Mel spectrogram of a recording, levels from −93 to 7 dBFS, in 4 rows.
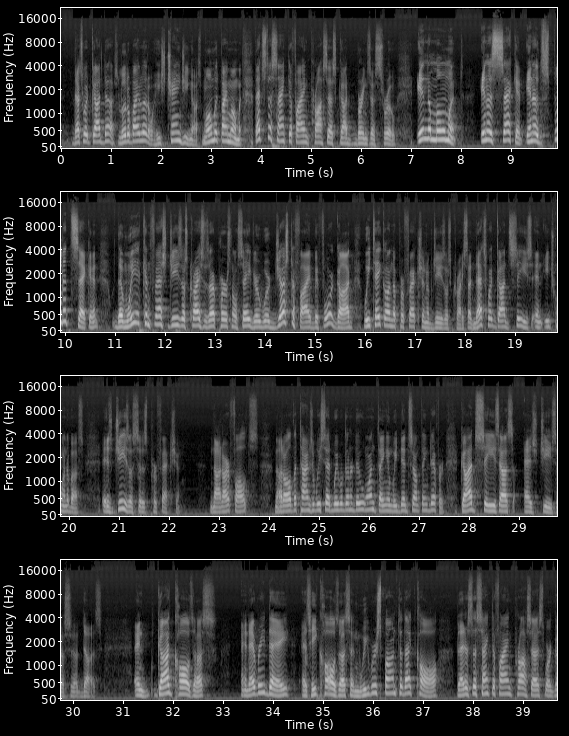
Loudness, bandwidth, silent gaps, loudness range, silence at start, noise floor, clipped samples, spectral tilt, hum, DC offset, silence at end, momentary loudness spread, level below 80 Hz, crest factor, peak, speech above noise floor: -27 LUFS; over 20 kHz; none; 7 LU; 0.2 s; -55 dBFS; under 0.1%; -4.5 dB/octave; none; under 0.1%; 0 s; 11 LU; -56 dBFS; 18 dB; -8 dBFS; 28 dB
